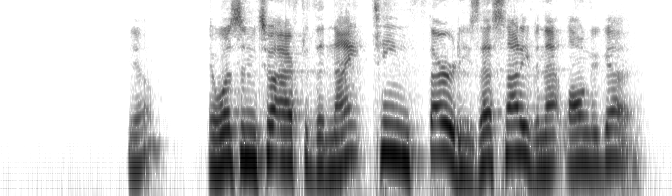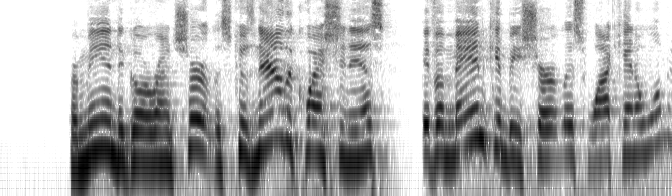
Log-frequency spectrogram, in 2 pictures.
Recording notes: during the Sunday evening service on September 10, 2023, at Southside Baptist Church in Mount Airy, NC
